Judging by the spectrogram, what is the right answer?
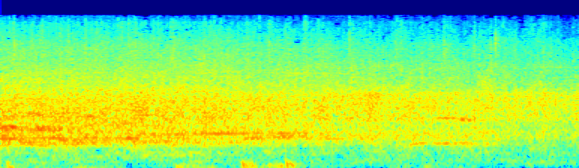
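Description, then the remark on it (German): Steady applause from a crowd, a dense even wash of many hands clapping at full volume for the whole stretch, with a few low thumps underneath and no voices standing out. “Es ist bestätigt. Applaus.”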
